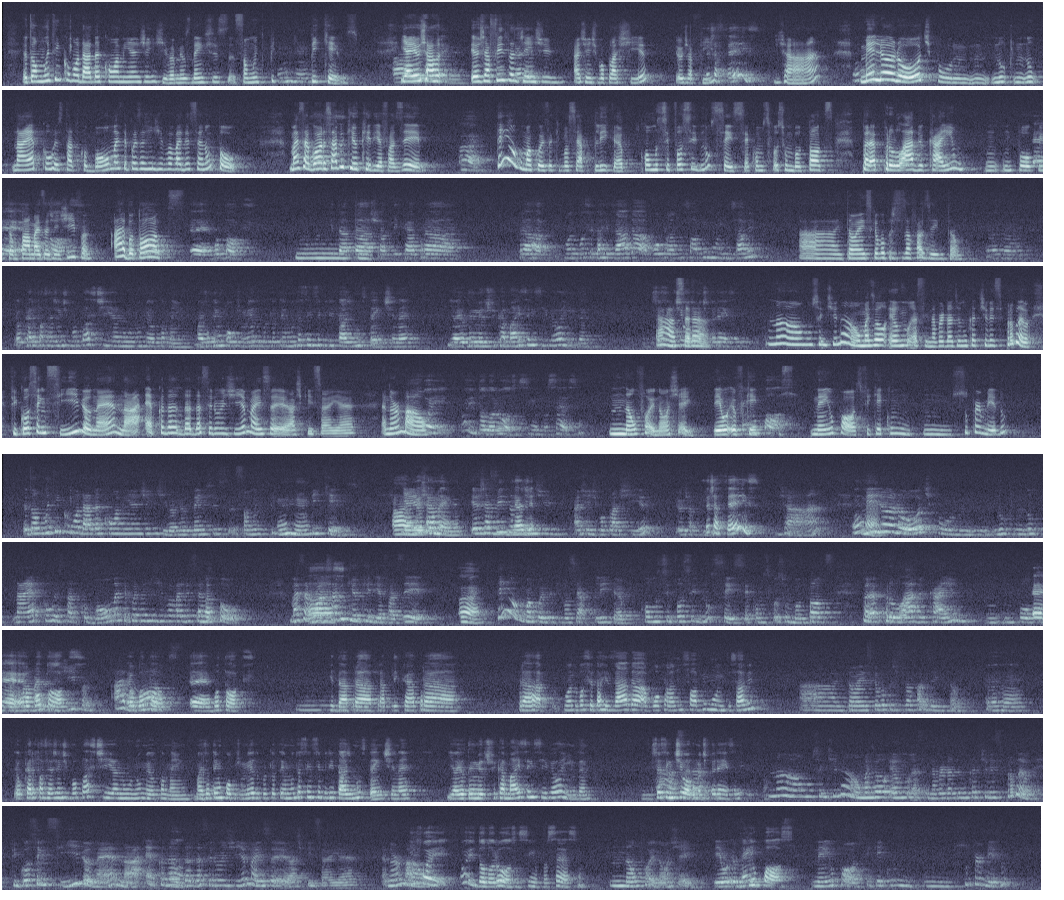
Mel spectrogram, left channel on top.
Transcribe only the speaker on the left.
Eu estou muito incomodada com a minha gengiva. Meus dentes eh, são muito pe-
pequenos.
E aí
eu já,
eu já
fiz a
gengi,
a gengivoplastia. Eu já fiz.
Já.
Melhorou, tipo, no, no- na época o resultado ficou bom, mas depois a gengiva vai descendo
um pouco. Mas agora,
sabe
o que eu queria fazer?
Tem alguma coisa que você aplica como se fosse, não sei se é como se fosse um botox para o lábio cair um, um, um pouco
e tampar
mais
a gengiva? Ah, é botox?
Hum,
entendi.
Ah, então é isso que eu vou precisar fazer, então.
Ah,
será?
Não, não senti não, mas eu, eu nu- assim, na verdade eu nunca tive esse problema. Ficou sensível, né, na época da,
da, da cirurgia, mas eh, acho que isso aí é, é normal.
Não foi, não achei. Eu, eu fiquei
nem o pós, fiquei com um super medo,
